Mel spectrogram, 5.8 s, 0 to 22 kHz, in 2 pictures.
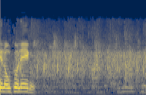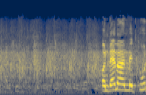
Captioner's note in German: Beifall BÜNDNIS 90/DIE GRÜNEN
